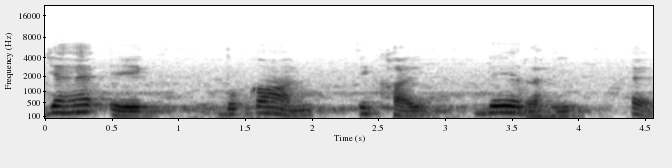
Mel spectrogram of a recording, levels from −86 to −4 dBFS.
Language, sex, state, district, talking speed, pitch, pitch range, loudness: Hindi, male, Rajasthan, Bikaner, 90 wpm, 160 Hz, 120-195 Hz, -15 LUFS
